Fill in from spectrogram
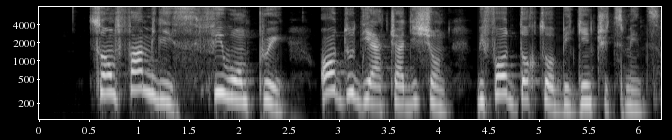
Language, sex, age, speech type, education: Nigerian Pidgin, female, 15-29, spontaneous, tertiary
